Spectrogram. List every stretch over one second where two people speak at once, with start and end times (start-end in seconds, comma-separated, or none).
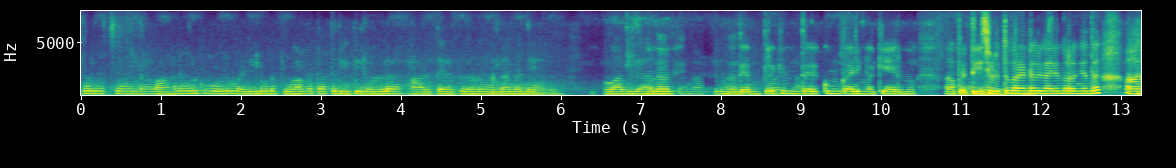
8.2-9.7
